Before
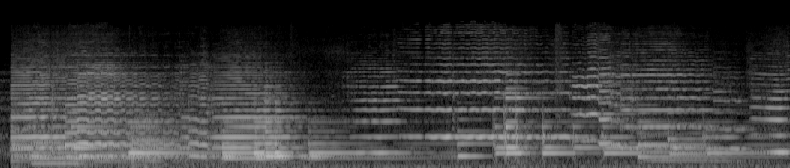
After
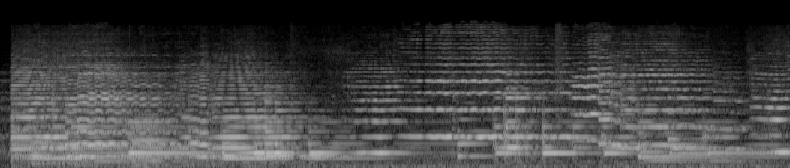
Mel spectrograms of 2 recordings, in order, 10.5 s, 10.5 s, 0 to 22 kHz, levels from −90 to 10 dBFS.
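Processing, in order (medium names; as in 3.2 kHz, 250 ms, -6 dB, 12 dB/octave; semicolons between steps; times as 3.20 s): chorus 0.26 Hz, delay 19 ms, depth 3.5 ms; in parallel at +3 dB: peak limiter -24 dBFS, peak gain reduction 9.5 dB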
